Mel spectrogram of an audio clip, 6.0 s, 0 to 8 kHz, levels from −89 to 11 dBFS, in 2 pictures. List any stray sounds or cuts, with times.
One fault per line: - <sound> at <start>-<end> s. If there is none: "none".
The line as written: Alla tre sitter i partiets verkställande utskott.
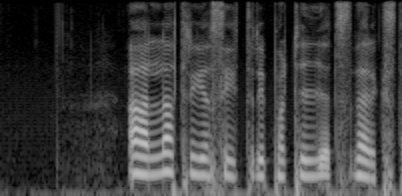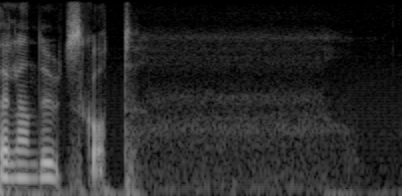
none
